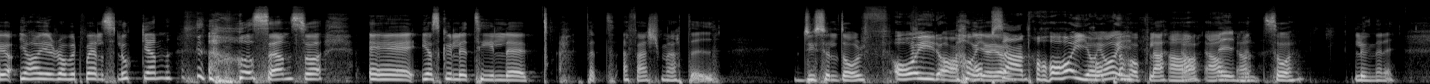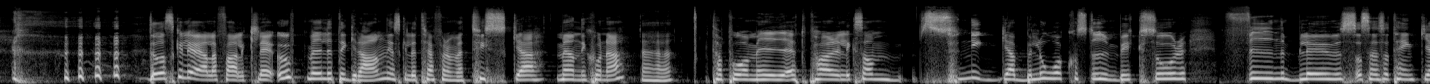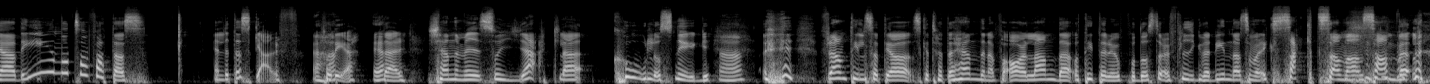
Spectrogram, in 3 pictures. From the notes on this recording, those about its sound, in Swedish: Vi spelar in live inför publik i Katrineholms kulturhuset Ängeln. LIVEPODD!!!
